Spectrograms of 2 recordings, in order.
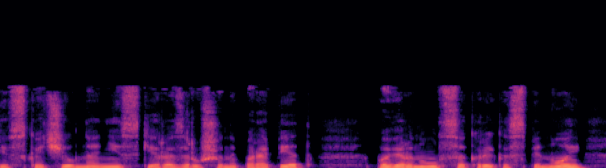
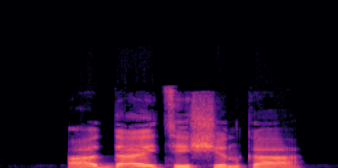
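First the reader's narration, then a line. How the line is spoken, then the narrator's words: Shouted again. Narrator (Russian): снова прокричал Рыка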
